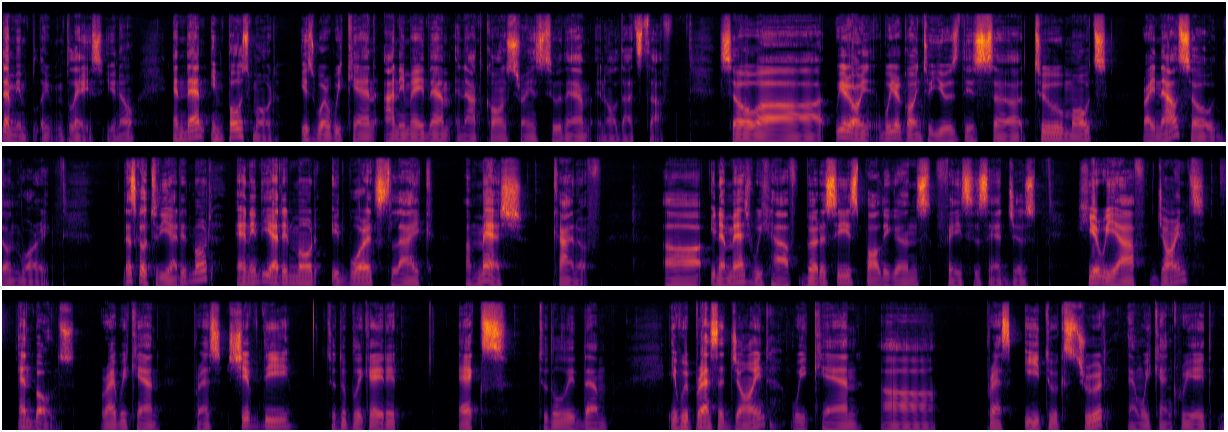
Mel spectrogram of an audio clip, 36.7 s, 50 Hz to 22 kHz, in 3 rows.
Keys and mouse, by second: 13.2 click, 14.7 right click, 16.1 shift+middle click, 17.4 right click, 18.1 middle click, 18.7 shift+middle click, 23.2 right click, 26.7 shift+d, 27.7 click, 28.3 right click, 28.5 x, 29.2 click, 30.7 right click, 31.3 middle click, 34.7 e, 35.5 click, 36.0 e.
